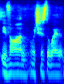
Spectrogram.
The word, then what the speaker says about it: Ivan: about it before so in australia we pronounce it ivan which is not nearly as beautiful as yvonne which is the way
